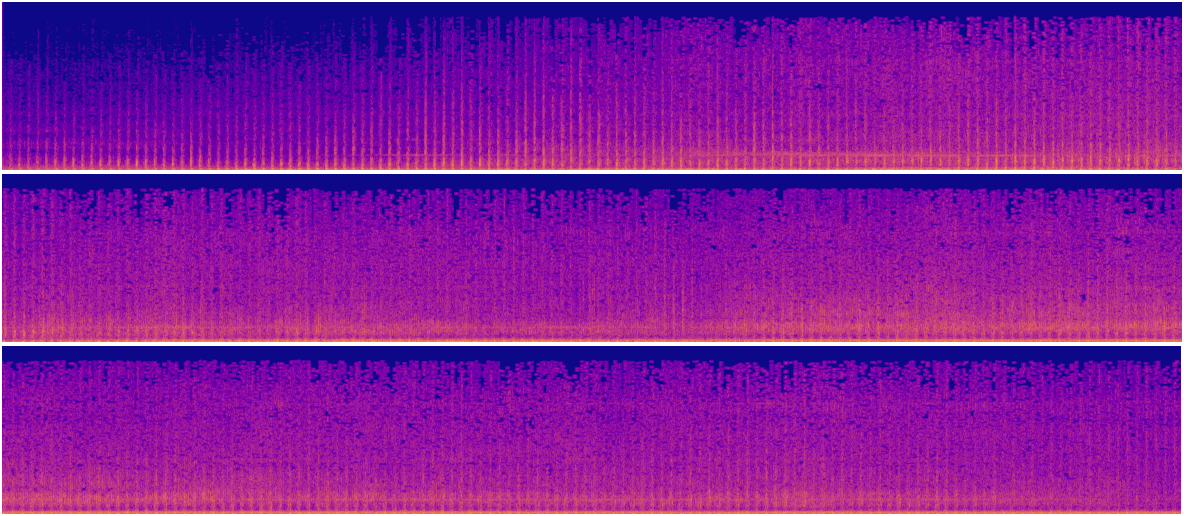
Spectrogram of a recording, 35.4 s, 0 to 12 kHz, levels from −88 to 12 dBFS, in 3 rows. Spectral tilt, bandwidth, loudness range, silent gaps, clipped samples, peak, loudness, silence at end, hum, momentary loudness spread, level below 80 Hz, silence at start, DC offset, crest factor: -5.5 dB/octave; 11.5 kHz; 3 LU; none; under 0.1%; -4 dBFS; -24 LUFS; 0 s; none; 4 LU; -24 dBFS; 0 s; under 0.1%; 18 dB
